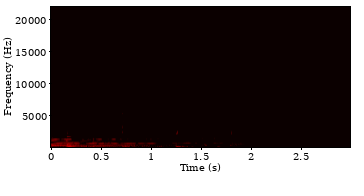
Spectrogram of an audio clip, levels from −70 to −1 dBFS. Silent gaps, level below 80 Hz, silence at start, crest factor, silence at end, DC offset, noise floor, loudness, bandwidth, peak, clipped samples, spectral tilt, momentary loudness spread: none; -68 dBFS; 0 s; 18 dB; 0 s; under 0.1%; -83 dBFS; -61 LUFS; 18 kHz; -42 dBFS; under 0.1%; -5.5 dB/octave; 12 LU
